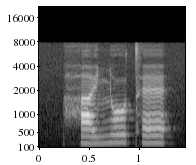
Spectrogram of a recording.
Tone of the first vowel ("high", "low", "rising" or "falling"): low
